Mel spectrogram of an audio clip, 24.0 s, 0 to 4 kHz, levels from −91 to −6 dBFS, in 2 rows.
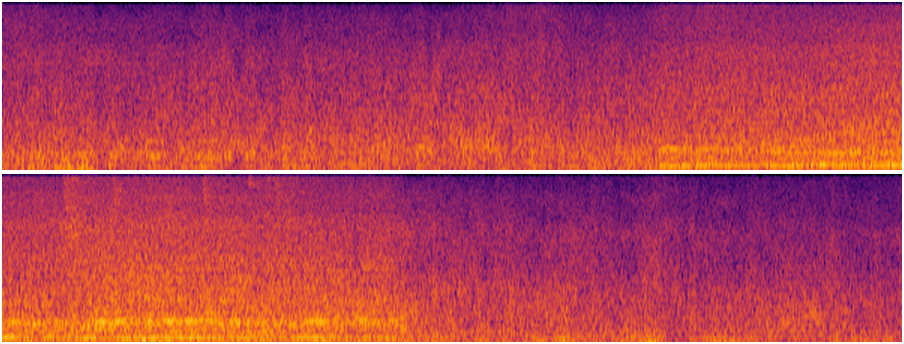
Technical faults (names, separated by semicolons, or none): sound chopped by the voice detector; sound dropped by the voice detector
